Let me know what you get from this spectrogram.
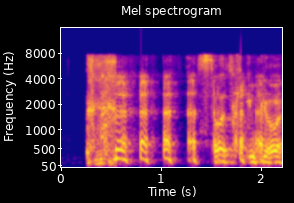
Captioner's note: laughing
